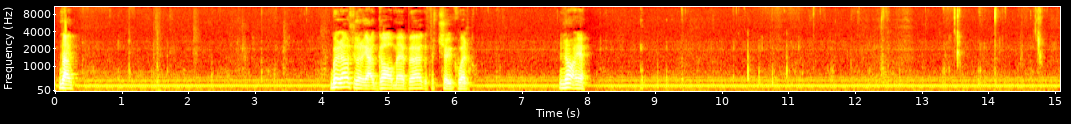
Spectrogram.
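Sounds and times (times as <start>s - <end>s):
steady low hum: 0.0s - 15.0s
man chewing with mouth clicks: 0.8s - 3.9s, 8.1s - 15.0s.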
